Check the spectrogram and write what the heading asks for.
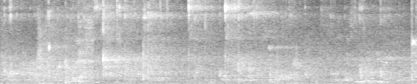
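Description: Celluloid-type table tennis balls clicking irregularly off tables and paddles, a few sharp pings every second, over the chatter of a large hall with many tables in play.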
